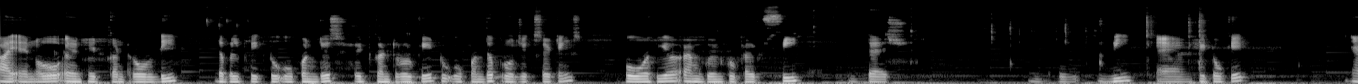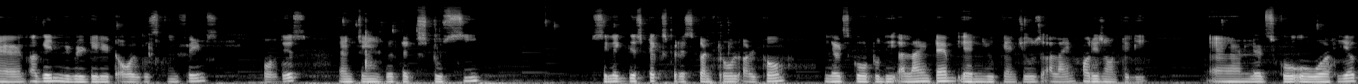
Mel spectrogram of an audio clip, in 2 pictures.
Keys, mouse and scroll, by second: 0.9 ctrl+d, 2.0 click, 3.9 ctrl+k, 7.4 shift+c, 8.2 space, 8.4 -, 8.7 space, 10.8 shift+v, 11.8 Return, 14.0-14.9 drag, 17.2 ctrl+a, 17.9 shift+c, 19.0 click, 20.6 ctrl+alt+Home, 23.8-27.0 drag.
